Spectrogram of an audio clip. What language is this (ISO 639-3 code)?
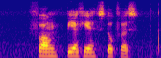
afr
